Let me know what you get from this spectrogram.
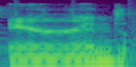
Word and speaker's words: Arend: So my name's Aaron, like running an errand, but it's spelled A-R-E-N-D.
